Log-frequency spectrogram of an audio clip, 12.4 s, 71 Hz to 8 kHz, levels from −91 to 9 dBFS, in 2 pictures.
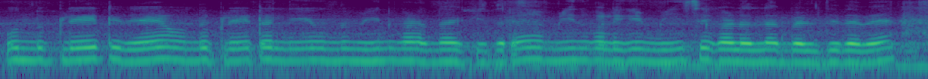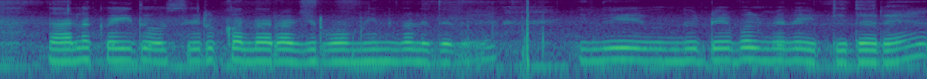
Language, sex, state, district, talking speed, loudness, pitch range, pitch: Kannada, female, Karnataka, Shimoga, 100 wpm, -30 LUFS, 205-220 Hz, 215 Hz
